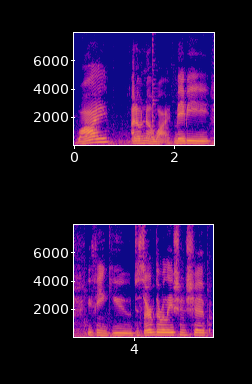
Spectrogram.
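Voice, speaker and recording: Blunt, low-voiced woman YouTuber. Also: a little hiss or hum. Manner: blunt, emphatic. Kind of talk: motivational talk to camera.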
